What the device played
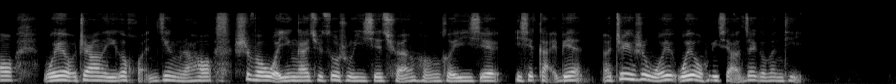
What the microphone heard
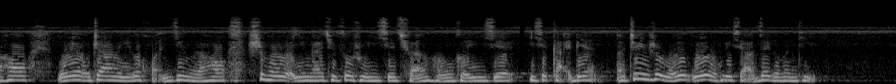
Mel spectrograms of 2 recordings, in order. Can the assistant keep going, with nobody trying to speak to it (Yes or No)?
Yes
